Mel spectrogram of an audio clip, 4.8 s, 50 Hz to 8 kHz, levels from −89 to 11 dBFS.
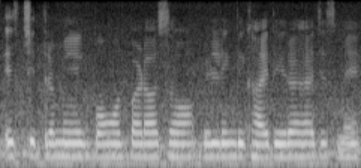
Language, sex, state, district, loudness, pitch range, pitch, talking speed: Hindi, female, Chhattisgarh, Raipur, -12 LUFS, 185-190 Hz, 190 Hz, 150 wpm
